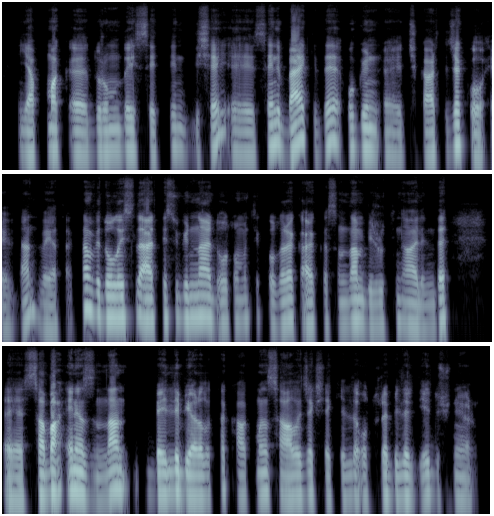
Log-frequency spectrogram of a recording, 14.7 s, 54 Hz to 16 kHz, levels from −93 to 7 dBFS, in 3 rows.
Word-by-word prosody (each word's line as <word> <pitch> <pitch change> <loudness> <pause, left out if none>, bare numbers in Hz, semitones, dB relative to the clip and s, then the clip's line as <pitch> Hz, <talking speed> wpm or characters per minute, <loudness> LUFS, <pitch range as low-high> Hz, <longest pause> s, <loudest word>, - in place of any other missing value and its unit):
yapmak, - - +1
eee, 100 -1 -1
durumunda 105 +1 -2
hissettiğin 105 +1 -7
bir - - -13
şey, - - 0
eee, 100 -1 -4
seni 125 +2 -1
belki 125 -9 +5
de 135 +2 +1
o 115 0 -5
gün, 110 -3 0
eee, 95 -2 -7
çıkartacak 100 +7 0
o 90 - -2
evden 95 - -7
ve 95 - -5
yataktan 155 - -2
ve 140 - -1
dolayısıyla 125 -1 +5
ertesi 125 +2 -3
günler 125 0 +3
de - - -12
otomatik 115 +4 -9
olarak 105 +3 -1
arkasından 105 +2 -1
bir 100 - -6
rutin 100 +3 -11
hâlinde, 100 +2 -1 0.5
eee, 90 -1 0
sabah 110 +3 +7
en 120 - +4
azından 110 +3 +4 0.2
belli 110 +2 +3
bir 105 - +5
aralıkta 100 +5 +1
kalkmanı 110 -1 -4
sağlayacak 100 +1 +1
şekilde 95 +1 -7
oturabilir 100 0 -3
diye 105 +2 -5
düşünüyorum. 95 -2 -10
105 Hz, 170 wpm, -26 LUFS, 100-120 Hz, 0.5 s, sabah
